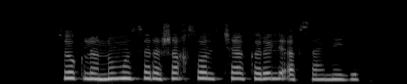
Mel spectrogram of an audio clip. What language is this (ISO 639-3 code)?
pus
